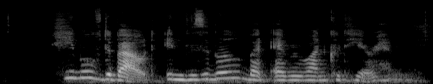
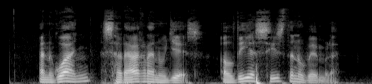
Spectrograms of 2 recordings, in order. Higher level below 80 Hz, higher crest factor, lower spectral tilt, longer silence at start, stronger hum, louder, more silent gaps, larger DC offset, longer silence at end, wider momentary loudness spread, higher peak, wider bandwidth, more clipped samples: second, -64 dBFS vs -32 dBFS; about the same, 22 dB vs 18 dB; about the same, -5.5 dB/octave vs -5 dB/octave; first, 0.55 s vs 0.4 s; neither; second, -28 LUFS vs -18 LUFS; neither; neither; second, 0.1 s vs 0.35 s; first, 13 LU vs 10 LU; second, -6 dBFS vs 0 dBFS; about the same, 14.5 kHz vs 15 kHz; neither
